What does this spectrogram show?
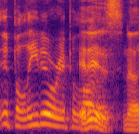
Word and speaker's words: Ippolito: See, is it pronounced Ippolito or Ippolito? It is. No, that's Ippolito.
